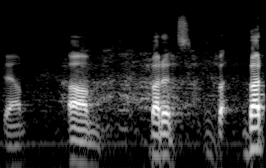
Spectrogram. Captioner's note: audience laughs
